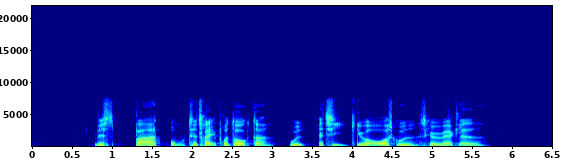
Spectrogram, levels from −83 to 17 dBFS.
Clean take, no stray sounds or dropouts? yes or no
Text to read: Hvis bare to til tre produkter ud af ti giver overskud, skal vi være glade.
no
